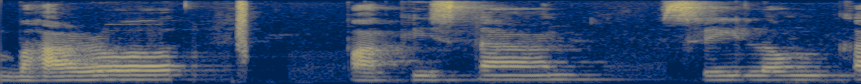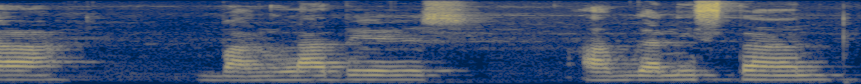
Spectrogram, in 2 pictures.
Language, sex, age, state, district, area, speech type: Assamese, male, 30-45, Assam, Tinsukia, urban, spontaneous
